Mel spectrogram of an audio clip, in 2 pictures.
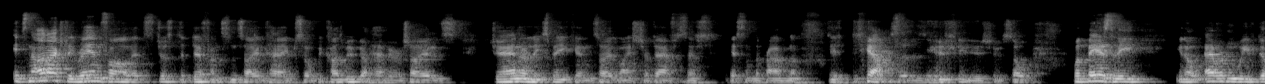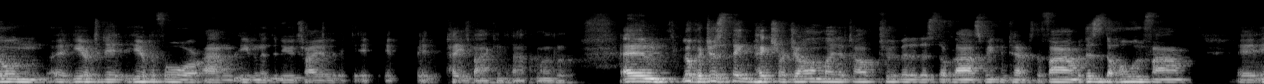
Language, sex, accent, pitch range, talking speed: English, male, Irish, 95-120 Hz, 210 wpm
